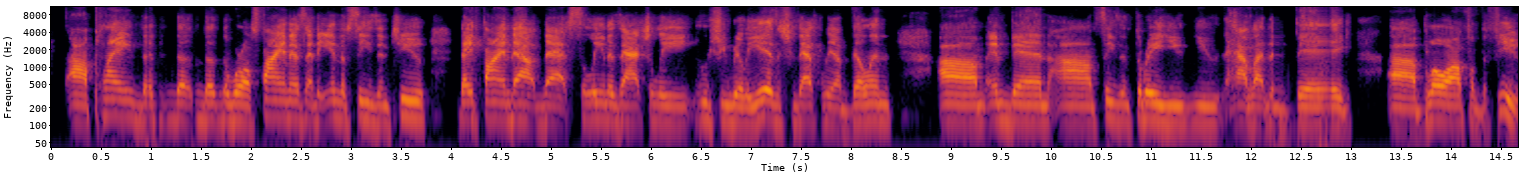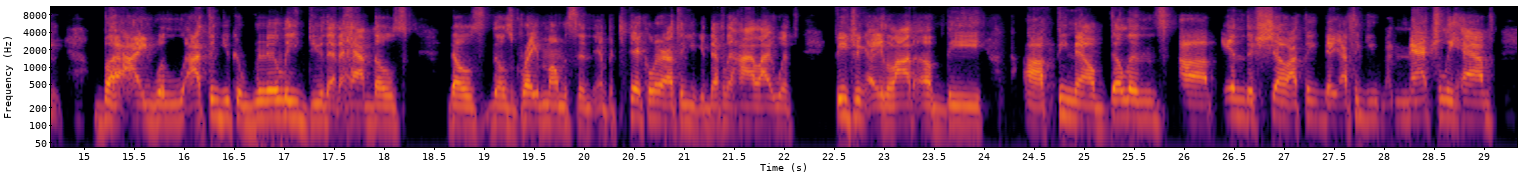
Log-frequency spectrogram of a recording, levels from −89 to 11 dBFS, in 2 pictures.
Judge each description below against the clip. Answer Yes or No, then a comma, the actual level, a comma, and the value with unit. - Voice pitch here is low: Yes, low, 115 Hz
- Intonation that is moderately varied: No, narrow, 2.2 semitones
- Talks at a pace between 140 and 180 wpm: No, average, 190 wpm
